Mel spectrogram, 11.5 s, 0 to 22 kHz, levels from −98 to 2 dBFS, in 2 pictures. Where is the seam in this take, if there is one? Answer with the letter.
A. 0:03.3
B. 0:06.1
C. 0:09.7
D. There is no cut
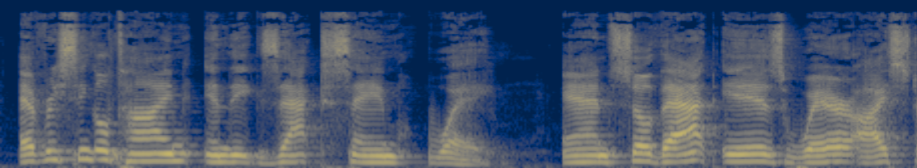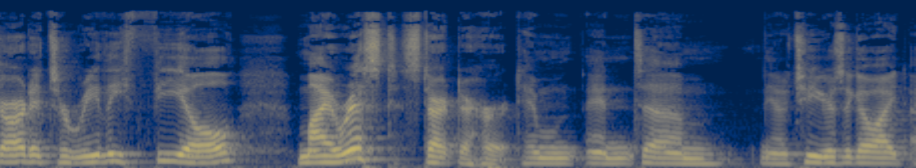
C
